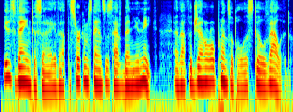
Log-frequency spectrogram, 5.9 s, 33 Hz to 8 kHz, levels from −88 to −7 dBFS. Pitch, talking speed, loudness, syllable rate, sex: 130 Hz, 195 wpm, -20 LUFS, 5.5 syllables/s, male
